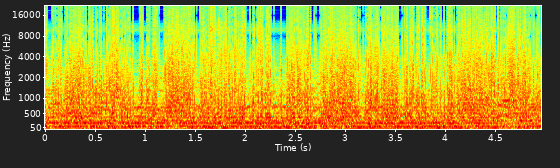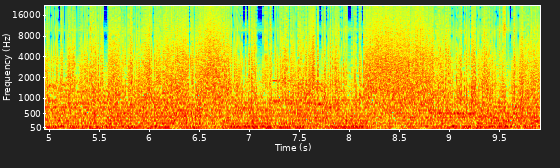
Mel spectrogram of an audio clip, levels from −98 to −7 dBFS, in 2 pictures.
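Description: A recording of sounds suffers integer overflow throughout: with the signal pushed about 11 dB too hot, loud peaks exceed the largest integer and wrap to the opposite sign rather than being limited. Roughly 7 percent of samples flip across the full range, producing harsh, violent cracks on the loudest moments, far sharper than ordinary clipping.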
